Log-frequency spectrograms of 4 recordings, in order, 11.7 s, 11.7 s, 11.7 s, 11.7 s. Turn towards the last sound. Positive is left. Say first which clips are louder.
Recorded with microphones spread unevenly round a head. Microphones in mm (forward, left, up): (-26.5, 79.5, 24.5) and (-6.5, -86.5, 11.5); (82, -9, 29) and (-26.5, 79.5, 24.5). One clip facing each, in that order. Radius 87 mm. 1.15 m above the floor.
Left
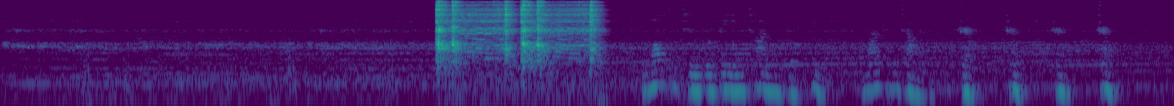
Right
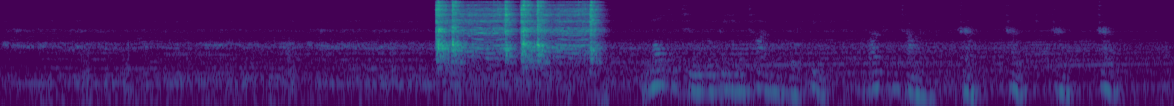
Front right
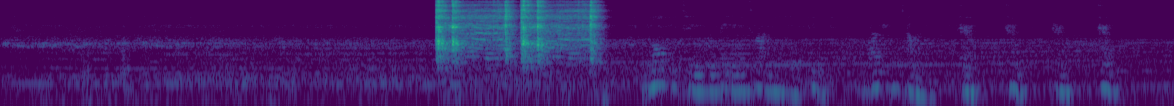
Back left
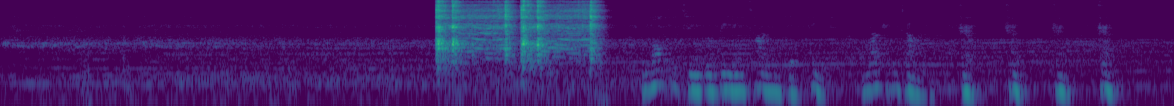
# left 2 dB, back left 2 dB
turn(degrees=170)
